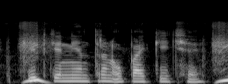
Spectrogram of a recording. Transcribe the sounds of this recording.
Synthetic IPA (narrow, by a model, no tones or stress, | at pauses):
kiʈkenijənt̪ɾəɳupajkit͡ʃʰɛ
